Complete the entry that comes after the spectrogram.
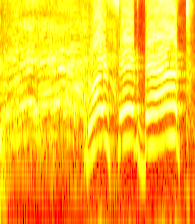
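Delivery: high, drawn-out classroom shout; loud call-out. Shown as a demonstration. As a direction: shout it slowly for the class to echo. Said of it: "जोर से बोलिए".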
